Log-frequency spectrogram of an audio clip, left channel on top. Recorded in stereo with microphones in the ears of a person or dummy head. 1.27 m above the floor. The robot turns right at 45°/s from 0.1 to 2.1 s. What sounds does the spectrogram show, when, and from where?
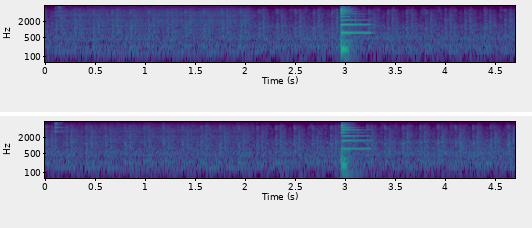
0.1 s dishes clattering: 70° right (ahead or behind), 1.8 m; by 0.2 s 65° right (ahead or behind), 1.8 m
3.0 s a guitar: 70° left (ahead or behind), 1.4 m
